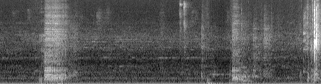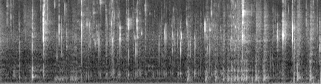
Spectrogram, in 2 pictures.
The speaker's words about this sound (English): Yeah, had to get a quick swig of water.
